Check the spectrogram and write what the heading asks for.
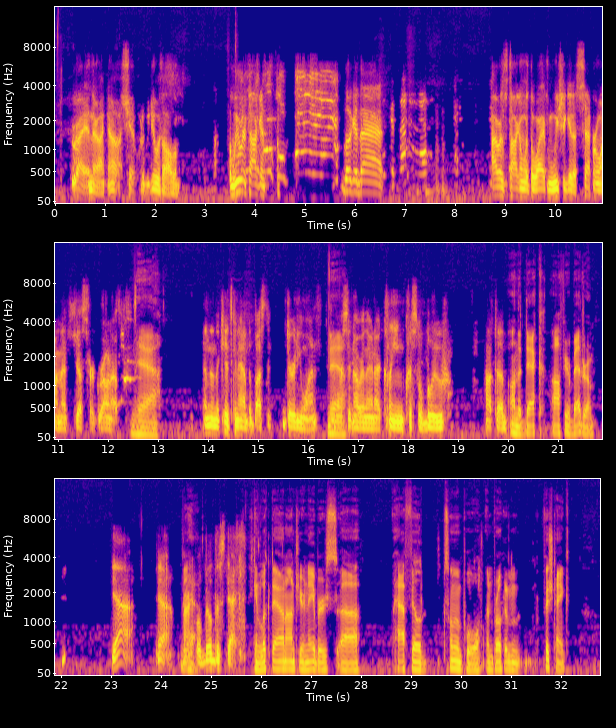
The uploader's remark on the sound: Recording over the phone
